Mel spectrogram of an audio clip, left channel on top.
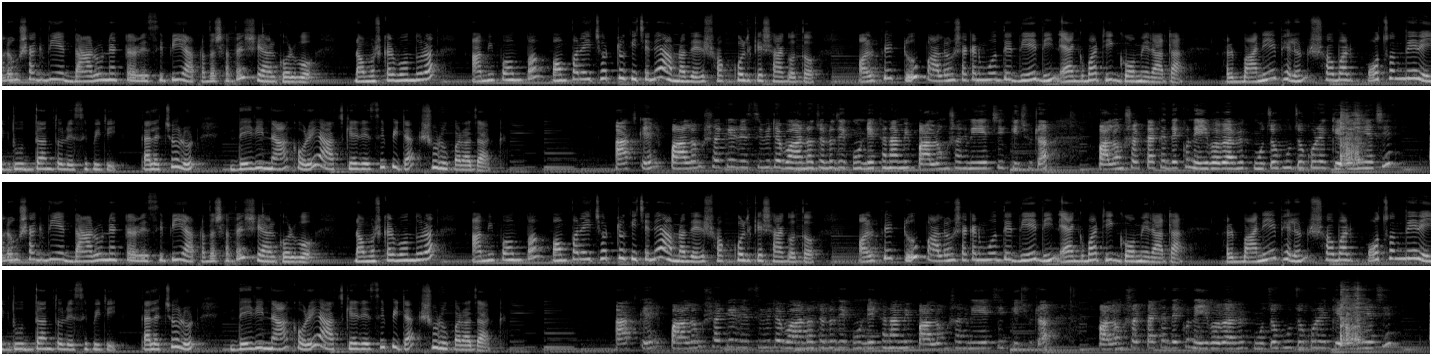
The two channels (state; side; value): normal; both; correlation 0.83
